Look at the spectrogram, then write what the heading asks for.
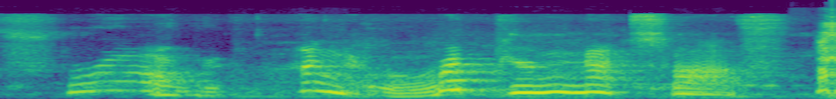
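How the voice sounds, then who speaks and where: A put-on character voice at a fairly slow pace. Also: female-sounding voice, high pitch for a woman. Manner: furious.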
